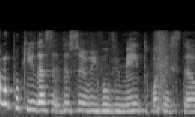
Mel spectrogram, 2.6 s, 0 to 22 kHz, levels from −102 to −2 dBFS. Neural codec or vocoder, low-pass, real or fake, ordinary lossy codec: none; 7.2 kHz; real; none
